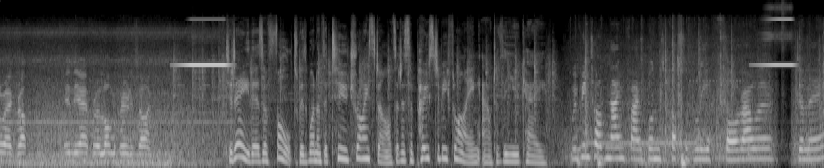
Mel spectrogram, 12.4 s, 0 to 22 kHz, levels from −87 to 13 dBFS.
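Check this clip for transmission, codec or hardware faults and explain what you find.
Two bursts of loudspeaker feedback squeal are present. From 2.55 to 3.55 s a single 4.5 kHz tone swells over roughly a third of a second to about 15 dB above the programme. From 11.23 to 12.0 s the same tone rises more slowly and peaks near 5 dB above. Microphone-to-speaker loop gain exceeds one at that frequency. Unlike a steady interference whine, it grows from nothing.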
